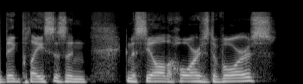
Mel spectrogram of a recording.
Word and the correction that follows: hors d'oeuvres: Did I even say that right? – No. – Not even. How am I supposed to say that? Come on, tell me. Tell me. – Hors d'oeuvres.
